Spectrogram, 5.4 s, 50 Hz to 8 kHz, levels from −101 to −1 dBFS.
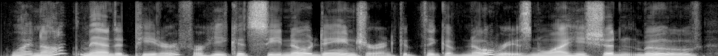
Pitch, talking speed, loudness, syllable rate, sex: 150 Hz, 225 wpm, -18 LUFS, 4.9 syllables/s, male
